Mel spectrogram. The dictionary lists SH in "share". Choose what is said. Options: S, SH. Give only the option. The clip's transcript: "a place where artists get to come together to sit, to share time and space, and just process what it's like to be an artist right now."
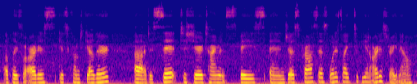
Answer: SH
